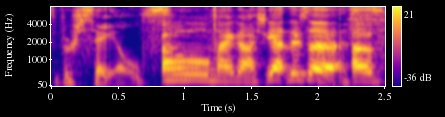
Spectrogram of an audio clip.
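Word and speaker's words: Versailles: Balo we got a verses Kentucky it's not pronounced Versa it's vers sales oh my gosh yeah there's a not a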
